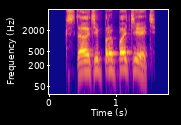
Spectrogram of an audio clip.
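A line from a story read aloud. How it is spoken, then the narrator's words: Hoarse rasp. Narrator (Russian): прохрипел Вал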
